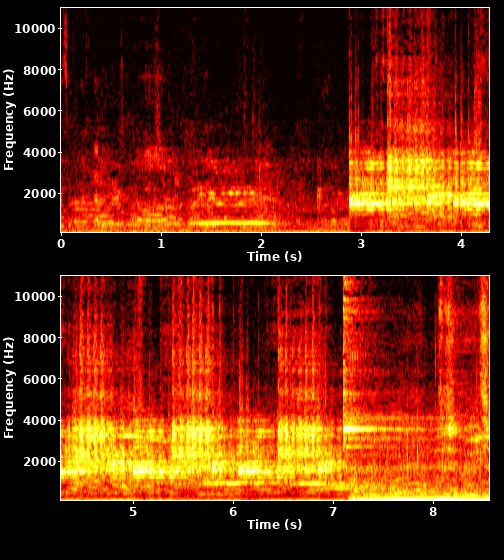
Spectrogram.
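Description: Crowd voices, then about three seconds in a nu-metal band's intro starts suddenly and loudly, pitched high and pulsing. About seven seconds in, heavy bass and drums come in under it.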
